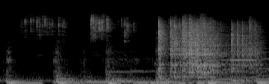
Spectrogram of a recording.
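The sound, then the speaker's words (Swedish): Eight dice clatter and rattle together across a hard surface during a tabletop game, a dense burst of clicking and tumbling that swells, settles briefly, then rolls again, fairly loud. “Då slår du eh, åtta tärningar.”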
